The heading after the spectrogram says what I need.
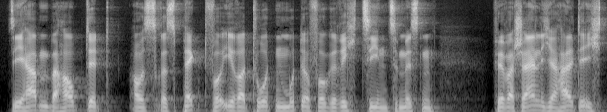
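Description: A man voicing a calm, precise male android politician who explains everything in a measured, matter-of-fact way, in an audiobook. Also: medium pitch, lightly acted. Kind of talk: audiobook reading.

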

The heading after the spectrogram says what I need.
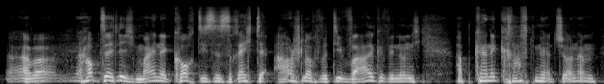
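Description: A man's voice: a little high, normal speed, darkish tone, pitched above the performer's own voice. A man voicing an exhausted, frustrated female campaign manager who swears bluntly, in a raised voice from an audiobook reading. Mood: despairing.

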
